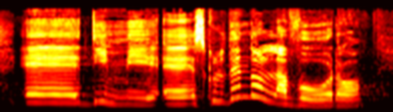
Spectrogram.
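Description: Fairly slow speech with noticeable background noise behind it. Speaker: convention panel moderator. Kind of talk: panel interview. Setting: stage with audience.

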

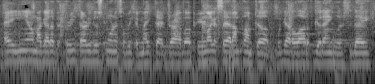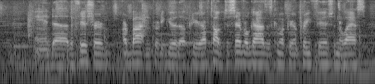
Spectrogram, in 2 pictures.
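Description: A man talks at a very fast speed while clear music plays underneath. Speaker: fishing vlogger. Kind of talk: casual vlog chat. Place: car. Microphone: phone near.

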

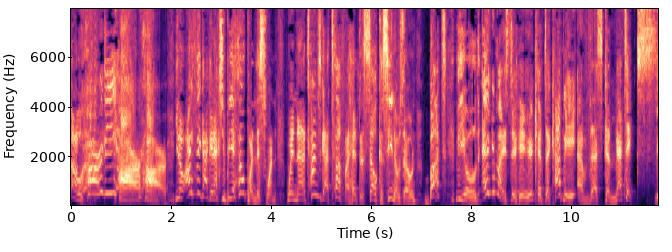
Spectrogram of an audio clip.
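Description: A high-pitched voice at a moderate pace. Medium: machinima. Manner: blustering, self-important, excuse-making.

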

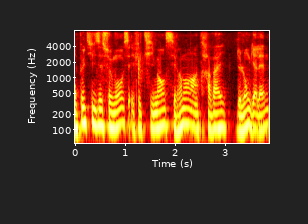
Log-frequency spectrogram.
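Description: At a moderate pace, a man is talking. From France, Lyon; France. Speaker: medical advisor for hair transplants; guest. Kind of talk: radio interview. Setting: remote call from Turkey. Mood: calm, explanatory. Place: home room. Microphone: video call.

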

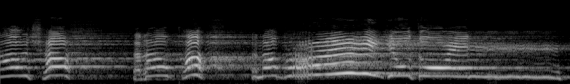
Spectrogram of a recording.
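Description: A put-on character voice sounds shrill, with a bright, sharp tone. It moves at a very slow pace with ordinary pitch variation. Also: man, extremely high pitch for a man.

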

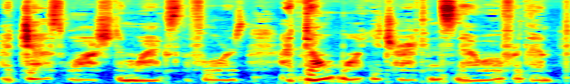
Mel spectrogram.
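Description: Soft-spoken whispering at a moderate pace. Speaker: ASMR creator. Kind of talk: whispered ASMR magazine flip-through. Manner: whispered, soft-spoken.

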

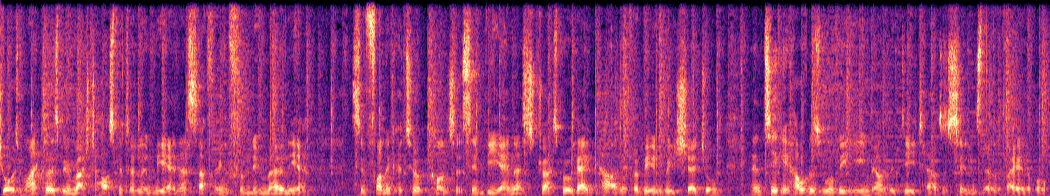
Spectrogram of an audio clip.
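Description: A man's very deep, low voice at a very fast pace, with ordinary pitch variation and faint music in the background. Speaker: news presenter. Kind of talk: news bulletin presenter. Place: studio.

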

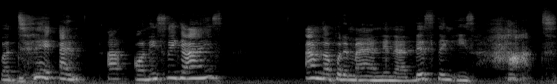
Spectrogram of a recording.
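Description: Her high voice full of lively intonation, a woman speaks. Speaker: food vlogger. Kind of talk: casual vlog chat. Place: home room. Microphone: phone near.

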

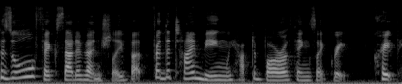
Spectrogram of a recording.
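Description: The speaker reads in a natural reading voice.

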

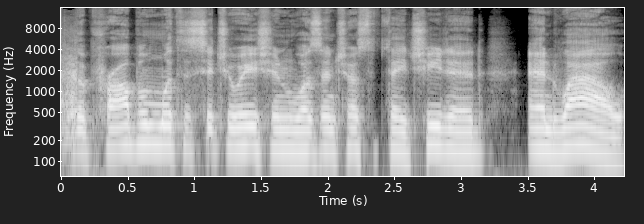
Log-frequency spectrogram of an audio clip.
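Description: Behind the man's voice, the background stays quiet. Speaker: commentary youtuber. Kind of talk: commentary. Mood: sarcastic, critical. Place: home room. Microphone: studio mic.

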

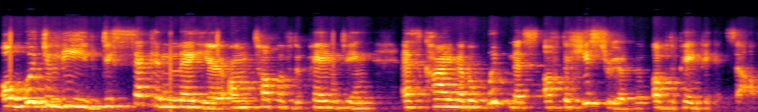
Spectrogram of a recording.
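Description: Speaking with hardly any pauses, a woman with an Italian accent has a fairly high voice and audible room echo. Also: lively intonation, moderate pace. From Italy. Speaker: heritage scientist, postdoctoral researcher. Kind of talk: educational presentation. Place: classroom. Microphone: video call.

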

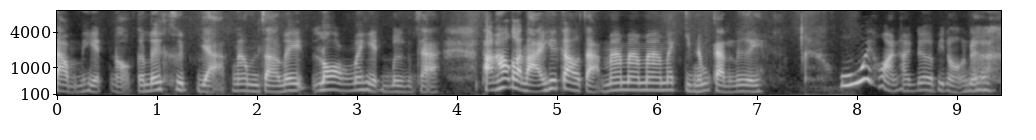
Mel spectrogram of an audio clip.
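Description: Here a woman speaks with ordinary pitch variation. Her loudness swings widely. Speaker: food vlogger. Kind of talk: casual mukbang vlog chat. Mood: cheerful, friendly. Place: home room.

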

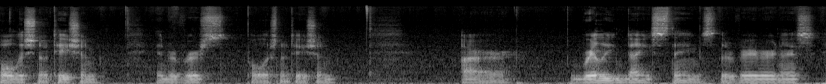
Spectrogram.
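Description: A man's very deep, low voice, monotone and flat, at a fairly slow pace with long, frequent pauses over noticeable background noise. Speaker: hobbyist programmer. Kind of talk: casual screen-recorded programming tutorial.

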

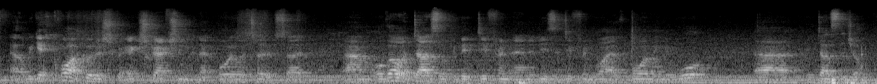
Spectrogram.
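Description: A man talks at a fairly quick pace. Loud background noise and audible room echo fill the recording. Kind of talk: interview answer, equipment tour. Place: factory.

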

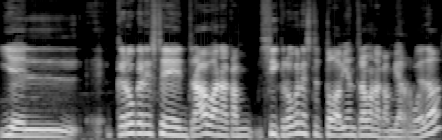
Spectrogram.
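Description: A woman's medium-pitched voice at a moderate pace, with ordinary pitch variation and a quiet background. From Madrid, Spain; Spain. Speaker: gaming YouTuber. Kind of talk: casual video monologue. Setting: home recording on a phone. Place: home room. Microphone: phone near.

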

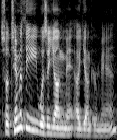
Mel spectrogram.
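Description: The pitch of this voice swings very widely. It belongs to a man. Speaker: pastor. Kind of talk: sermon. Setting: church. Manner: halting. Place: hall. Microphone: podium.

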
